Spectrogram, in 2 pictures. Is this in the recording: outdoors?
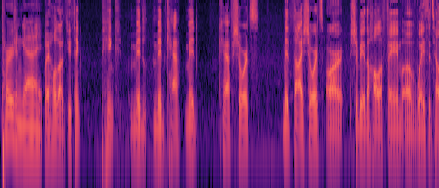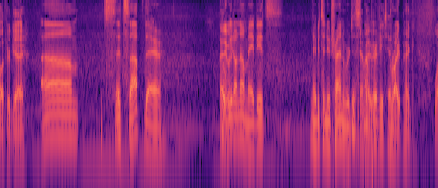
yes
